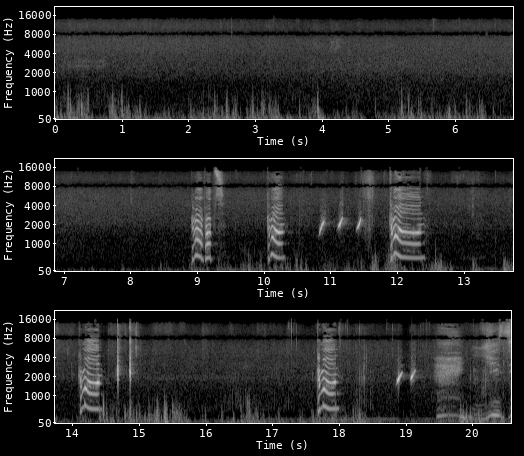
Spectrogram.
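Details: Farm dogs in County Kilkenny, Ireland, growl during a morning tug of war over a scrap of timber, trotting shoulder to shoulder. Low, rough rumbling pulses fill the first seven seconds, then higher squealing harmonic cries follow, with a woman praising the dogs.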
